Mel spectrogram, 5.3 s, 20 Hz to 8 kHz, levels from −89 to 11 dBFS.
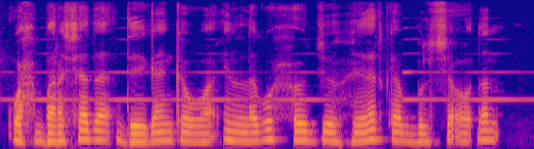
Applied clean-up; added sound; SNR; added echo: none; Wind instrument, woodwind instrument; 20 dB; none.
